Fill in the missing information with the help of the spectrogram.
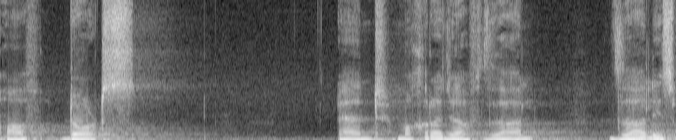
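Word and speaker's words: ظ: now the maharaja letter za za is pronounced when the tip of the tongue touches the edge of the lower two front teeth and lightly touches the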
